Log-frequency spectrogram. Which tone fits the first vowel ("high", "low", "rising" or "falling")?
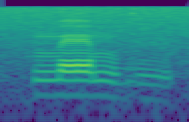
high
